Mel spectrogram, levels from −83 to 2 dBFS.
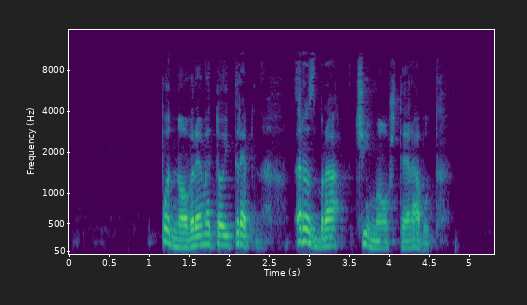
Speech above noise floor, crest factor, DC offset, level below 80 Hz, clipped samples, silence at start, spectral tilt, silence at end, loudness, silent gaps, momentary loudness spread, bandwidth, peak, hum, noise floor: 54 dB; 18 dB; under 0.1%; -68 dBFS; under 0.1%; 1.15 s; -6.5 dB/octave; 0.65 s; -25 LUFS; none; 11 LU; 11 kHz; -8 dBFS; none; -78 dBFS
